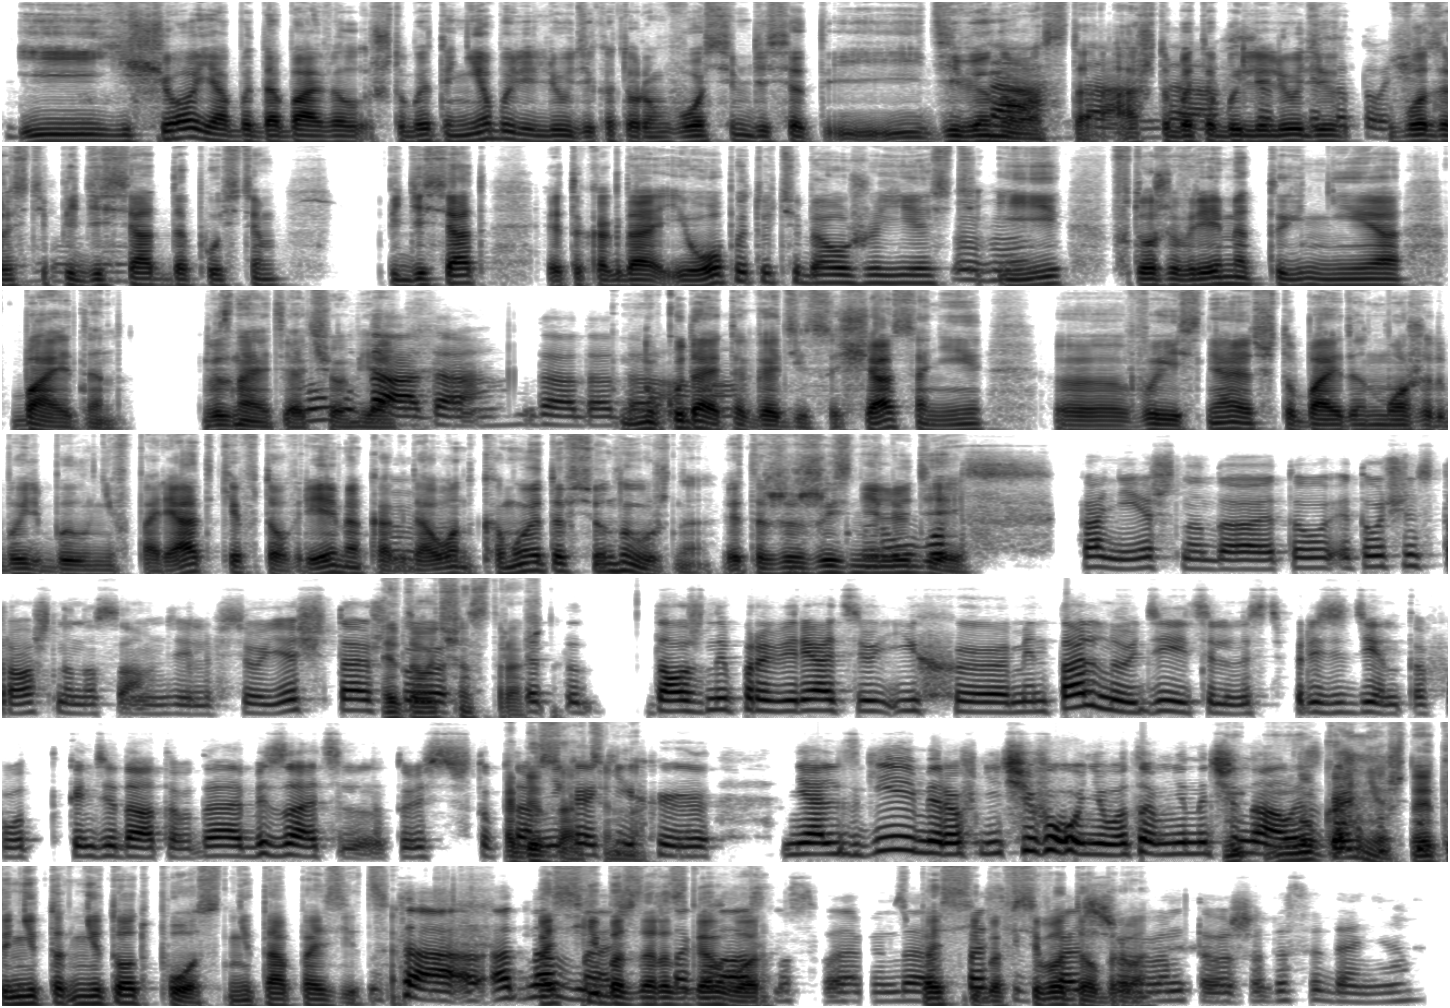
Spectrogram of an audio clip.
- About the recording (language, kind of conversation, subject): Russian, unstructured, Как вы думаете, почему люди не доверяют политикам?
- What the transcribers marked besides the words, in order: tapping; laughing while speaking: "нужно?"; laughing while speaking: "ничего"; laugh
